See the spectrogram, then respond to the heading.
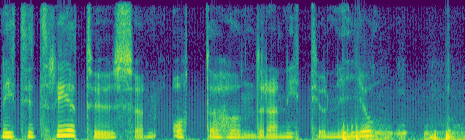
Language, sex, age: Swedish, female, 34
